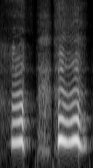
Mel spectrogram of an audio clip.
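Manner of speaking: high, loud hiccuping cries; fear-choked gasps. A narrator's reading. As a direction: gasp in terror, like hiccups. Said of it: "Fear choked her like horrid hiccups".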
